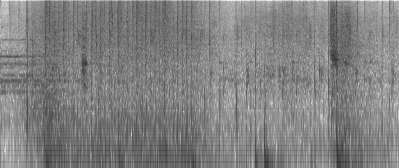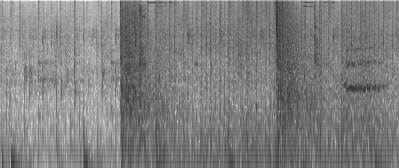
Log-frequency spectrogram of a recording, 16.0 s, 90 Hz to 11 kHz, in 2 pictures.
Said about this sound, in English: reporting shots fired at 18166 San Fernando Road. Request backup.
